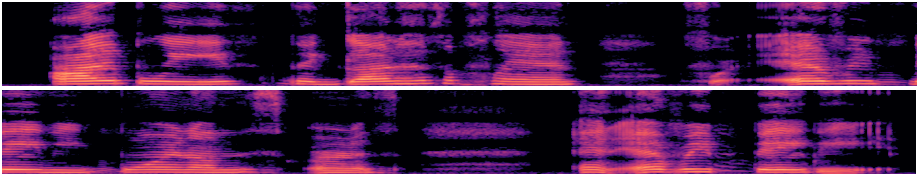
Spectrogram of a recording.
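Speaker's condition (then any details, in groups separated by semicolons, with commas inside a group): Cerebral palsy, triplegia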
